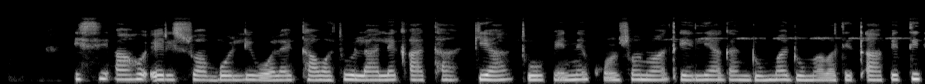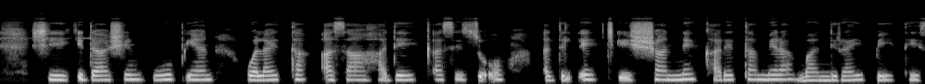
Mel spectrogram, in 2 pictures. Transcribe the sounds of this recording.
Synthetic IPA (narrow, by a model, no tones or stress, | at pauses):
ʔɪsɪʔaːɦɔʔɛɾɪsːʊwaːbɔlːɪwɔlɐjt̪ʰːaːwɐt̪ʊlaːlːɛkʼaːt̪ʰːɐɡ̥ɪjaːt̪ʼuːpɛnːɛkʰɔnsɔnʊwaːt̪ʼeːlːɪjaɡɐnd̪ʊmːɐd̪ʊmːɐbɐt̪ɪt̪ʼaːfɛt̪ːɪʃiːkʼɪd̪aːʃɪnhuːpʼɪjɐnwɔlɐjt̪ːɐʔɐ̰saːhɐ̰d̪eːkʼɐsɪzɔ̰ʔɔɐd̪ɪlʔɛt͡ʃʼiːʃːɐnːɛkʰɐɾɛt̪ːɐmɛɾɐbɐnd̪ɪɾɐjb̥e̞ːt̪ʰːeːs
